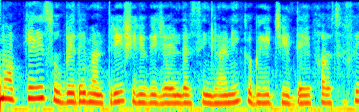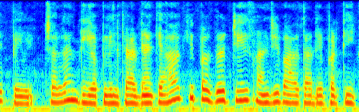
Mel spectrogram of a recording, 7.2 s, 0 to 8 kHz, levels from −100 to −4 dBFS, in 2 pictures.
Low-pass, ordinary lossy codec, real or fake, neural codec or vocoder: none; none; fake; codec, 16 kHz, 4 kbps, FreqCodec, smaller model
